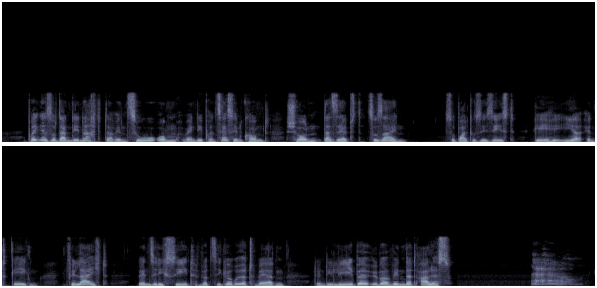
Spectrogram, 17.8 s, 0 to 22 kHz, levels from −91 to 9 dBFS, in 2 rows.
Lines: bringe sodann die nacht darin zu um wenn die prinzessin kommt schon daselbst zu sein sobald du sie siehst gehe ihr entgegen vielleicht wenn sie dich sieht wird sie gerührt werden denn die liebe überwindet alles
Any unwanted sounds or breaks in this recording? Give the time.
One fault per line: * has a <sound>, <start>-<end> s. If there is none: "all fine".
* has a cough, 16.8-17.6 s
